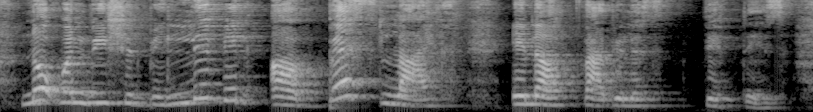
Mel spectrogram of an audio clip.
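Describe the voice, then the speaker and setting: A woman speaking at a very slow pace with very wide pitch swings, over noticeable background noise. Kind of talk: casual talk to camera. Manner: warm, chatty.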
